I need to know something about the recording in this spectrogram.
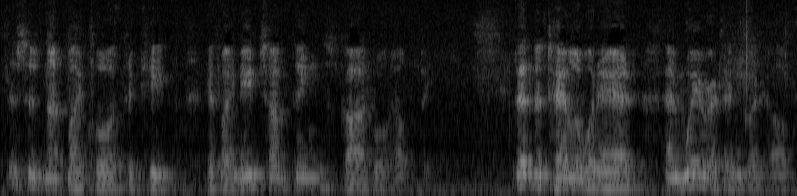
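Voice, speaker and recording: A man's voice: mid-range voice, a little hiss or hum. A man reading a folk tale aloud as a storyteller at a live club performance. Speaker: storyteller at a club reader's theater. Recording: echoey, muffled, distant live room recording.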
